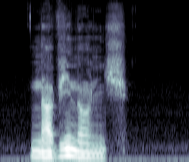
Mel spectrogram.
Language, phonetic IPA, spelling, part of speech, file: Polish, [naˈvʲĩnɔ̃ɲt͡ɕ], nawinąć, verb, Pl-nawinąć.ogg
